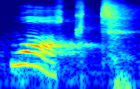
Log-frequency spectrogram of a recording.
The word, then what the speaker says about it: walked: So we say walk, walked. One syllable. We're not adding another syllable.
